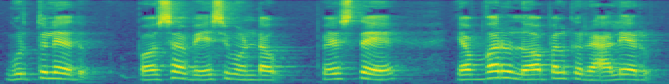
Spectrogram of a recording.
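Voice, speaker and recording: A woman voicing a frightened, shaken young woman in an audio story, giving hushed, uneasy replies. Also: medium pitch, a little slow, natural voice.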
